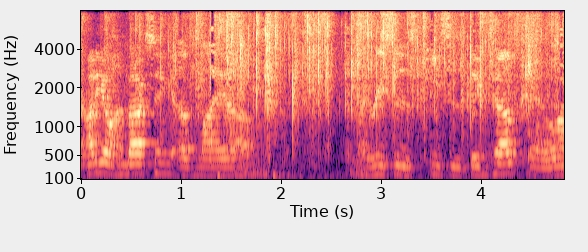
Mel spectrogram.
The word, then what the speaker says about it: Reese's: It's pronounced Reese's Pieces.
